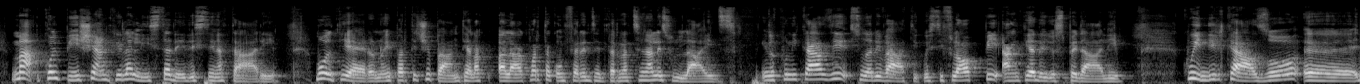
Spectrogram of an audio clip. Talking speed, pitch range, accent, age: 140 wpm, 155-215 Hz, native, 30-49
